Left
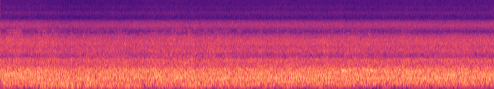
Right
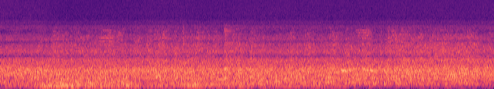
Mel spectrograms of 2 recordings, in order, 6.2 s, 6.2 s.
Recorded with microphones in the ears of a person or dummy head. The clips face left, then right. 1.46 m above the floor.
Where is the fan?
40° left (ahead or behind).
